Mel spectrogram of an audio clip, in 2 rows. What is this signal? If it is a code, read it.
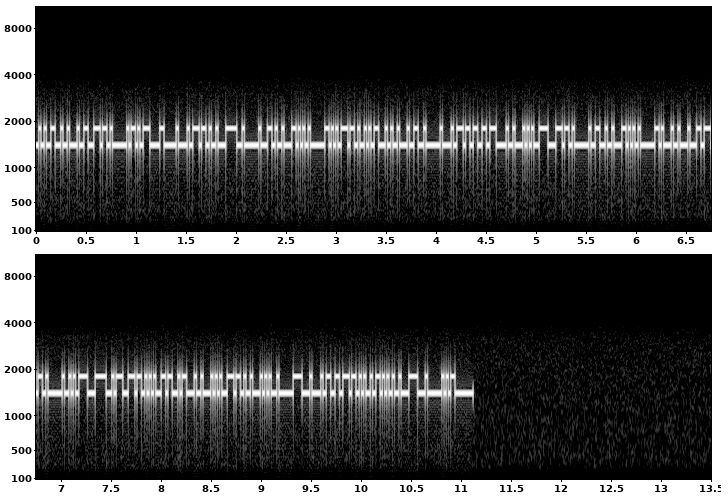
TTY/TDD text telephone tones (45.45 baud Baudot), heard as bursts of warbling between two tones, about 400 Hz shift, 1600 Hz centre. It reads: … DMVK 5U4R JC2K IM69 W4G7 JOTZ YLB6 6OKI FR9S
